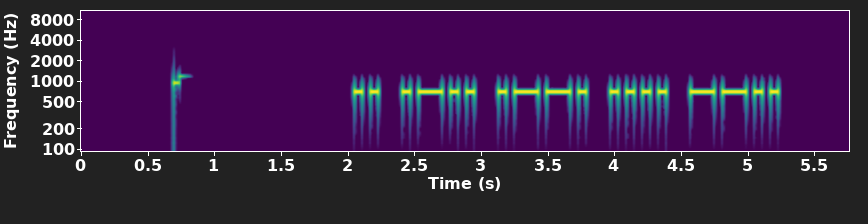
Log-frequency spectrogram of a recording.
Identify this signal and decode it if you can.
Morse code, heard as a keyed tone, about 20 wpm, 700 Hz. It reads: ILPHZ
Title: Code Groups - 5 Letter:Numbers - 20wpm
